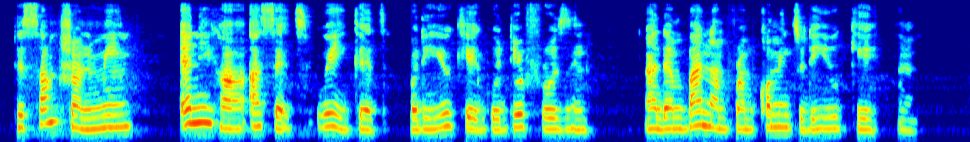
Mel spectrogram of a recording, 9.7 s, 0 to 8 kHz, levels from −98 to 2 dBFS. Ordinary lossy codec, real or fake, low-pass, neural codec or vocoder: none; real; 7.2 kHz; none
